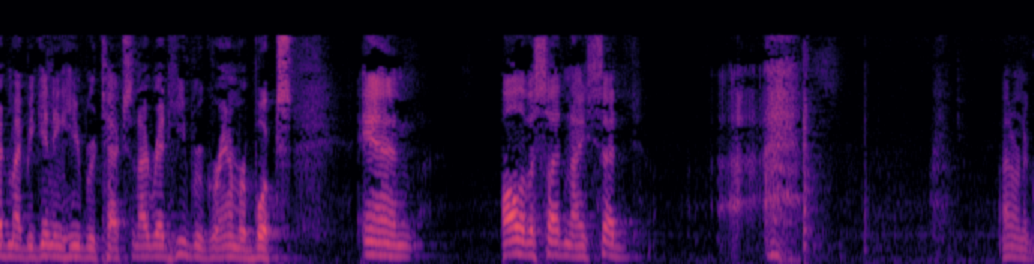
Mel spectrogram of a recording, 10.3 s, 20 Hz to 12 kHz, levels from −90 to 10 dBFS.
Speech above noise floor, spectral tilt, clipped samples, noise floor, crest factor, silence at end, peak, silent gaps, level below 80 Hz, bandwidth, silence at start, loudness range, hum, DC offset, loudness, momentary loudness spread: 39 dB; -3 dB/octave; under 0.1%; -75 dBFS; 22 dB; 0 s; -16 dBFS; none; -72 dBFS; 7.4 kHz; 0 s; 10 LU; none; under 0.1%; -36 LUFS; 16 LU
